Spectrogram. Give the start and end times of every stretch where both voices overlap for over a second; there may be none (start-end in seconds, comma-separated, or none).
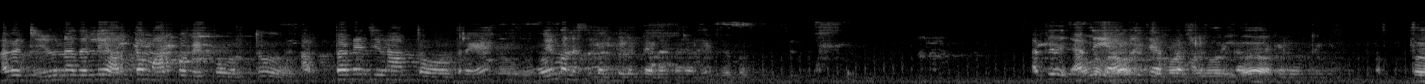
10.8-12.4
